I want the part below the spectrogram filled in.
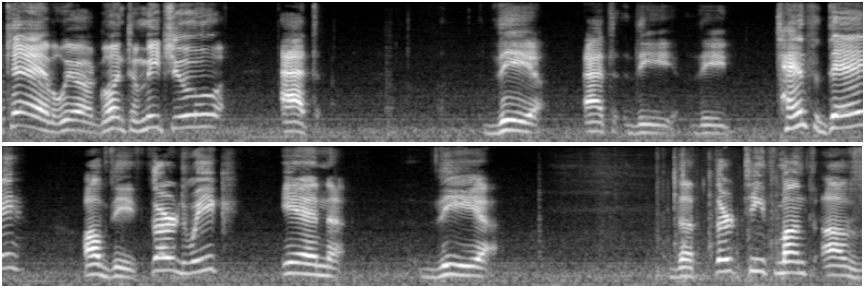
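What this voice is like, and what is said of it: Mock French accent. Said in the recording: “I love your French accent”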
